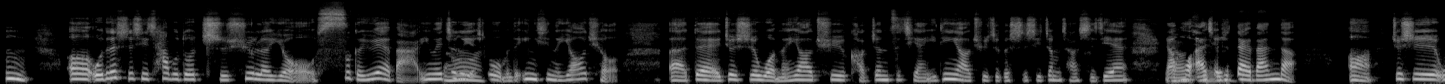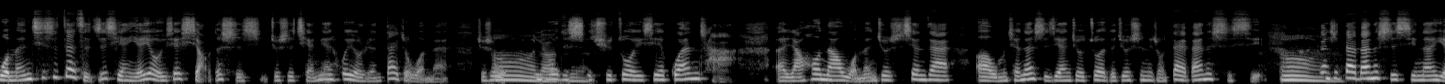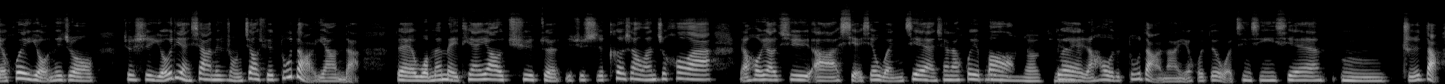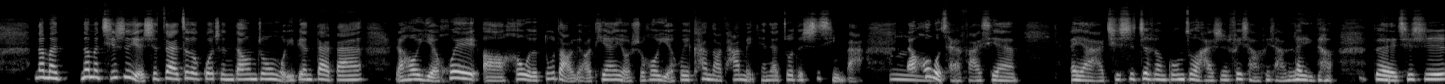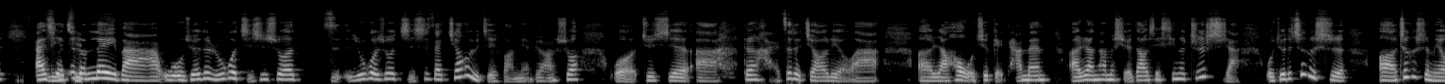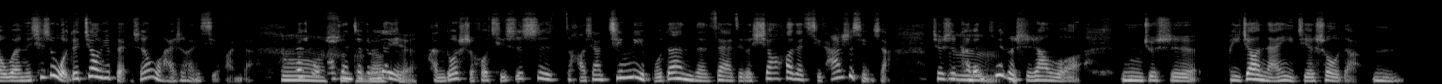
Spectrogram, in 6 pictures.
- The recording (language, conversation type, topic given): Chinese, advice, 我长期对自己的职业方向感到迷茫，该怎么办？
- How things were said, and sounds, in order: other background noise; laughing while speaking: "累的"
